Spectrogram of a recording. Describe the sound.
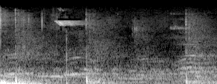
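Basketball dribbled on a court during a game between ABS and Waterloo: a few sharp, low bounces spread out under continuous play-by-play talk.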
